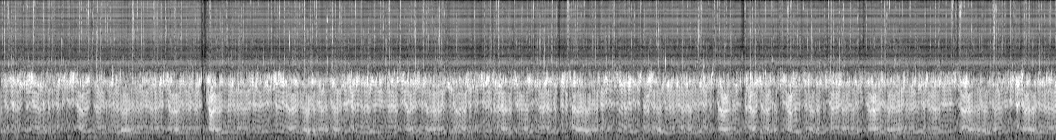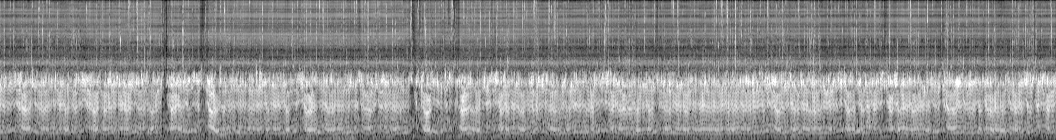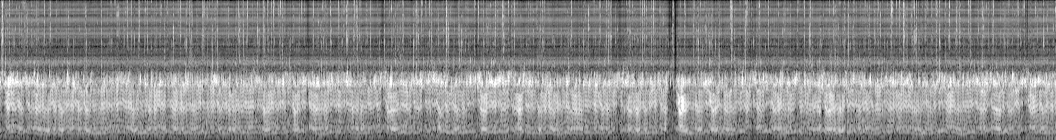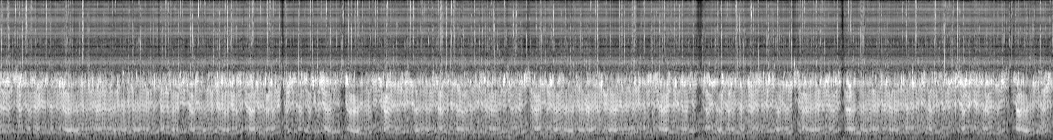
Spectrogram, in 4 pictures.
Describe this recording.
Recording of a small hole making bubbles on the beach ground, during low tide. A quite strange sound !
